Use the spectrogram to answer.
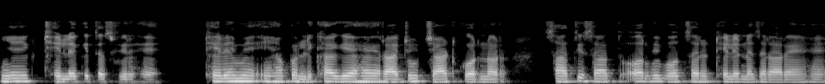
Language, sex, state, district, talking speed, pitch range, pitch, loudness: Hindi, male, Uttar Pradesh, Etah, 205 wpm, 120-140 Hz, 130 Hz, -16 LUFS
